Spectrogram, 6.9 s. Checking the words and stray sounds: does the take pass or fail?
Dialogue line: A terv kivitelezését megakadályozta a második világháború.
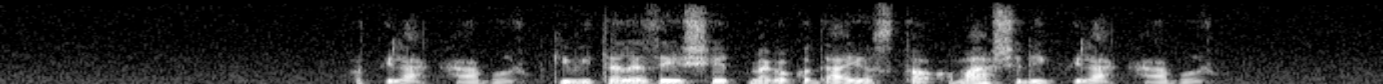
fail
